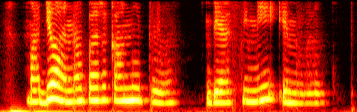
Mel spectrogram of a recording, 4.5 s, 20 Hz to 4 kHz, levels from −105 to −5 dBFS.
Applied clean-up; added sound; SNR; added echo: neural mask model DeepFilterNet 3.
